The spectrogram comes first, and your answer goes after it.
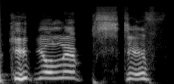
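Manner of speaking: high, slow stiff-lipped English voice; mock English accent. Comic as stiff-lipped Englishman advising, high English accent. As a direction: squeeze out strained mock English, breaking up. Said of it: "Stiff upper lip".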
